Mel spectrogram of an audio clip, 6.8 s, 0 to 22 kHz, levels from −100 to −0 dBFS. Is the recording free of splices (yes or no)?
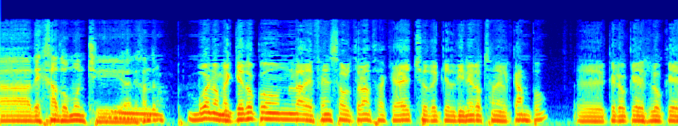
yes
